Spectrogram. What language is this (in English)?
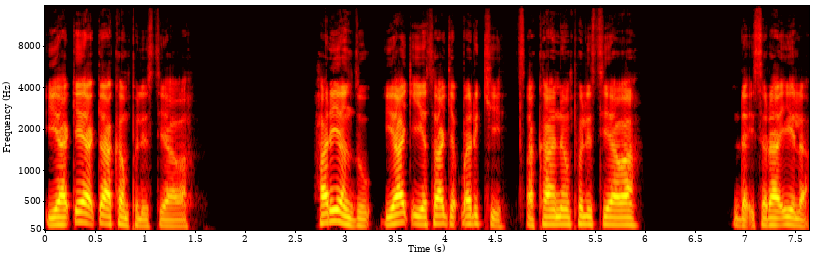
Hausa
